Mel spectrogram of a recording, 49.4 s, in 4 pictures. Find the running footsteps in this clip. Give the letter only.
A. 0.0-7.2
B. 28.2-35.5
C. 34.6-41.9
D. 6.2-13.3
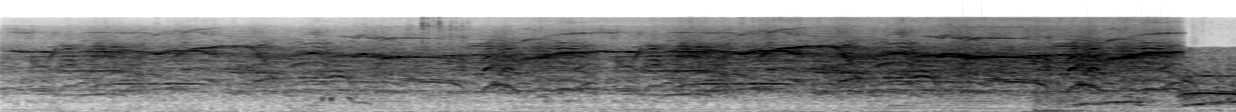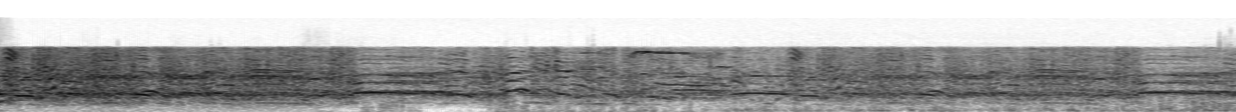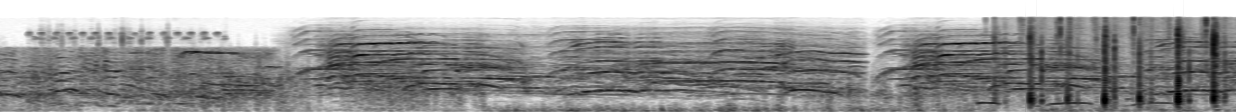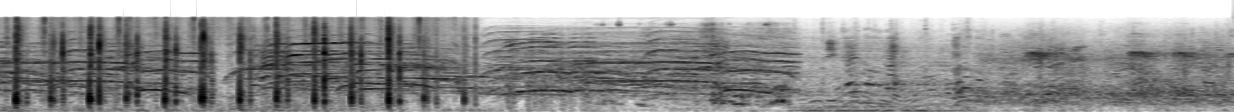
C.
